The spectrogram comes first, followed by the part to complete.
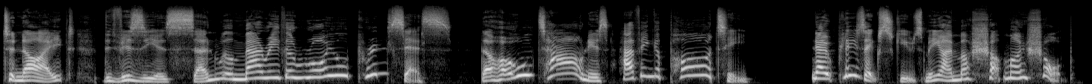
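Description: A woman voicing a matter-of-fact market oil seller who explains things slowly in a storybook reading. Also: high voice, wildly swooping pitch, dry recording, clean studio sound, pitched above the performer's own voice, exaggerated voice. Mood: explaining.

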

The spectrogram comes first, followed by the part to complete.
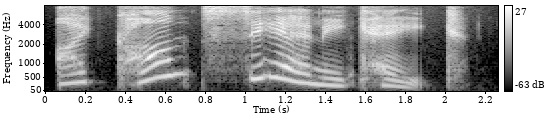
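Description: Woman playing an outspoken, high-voiced little girl. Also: wildly swooping pitch, slow pace, dry recording, clean studio sound, heavily acted. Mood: puzzled. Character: Alice, polite but outspoken little girl.

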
